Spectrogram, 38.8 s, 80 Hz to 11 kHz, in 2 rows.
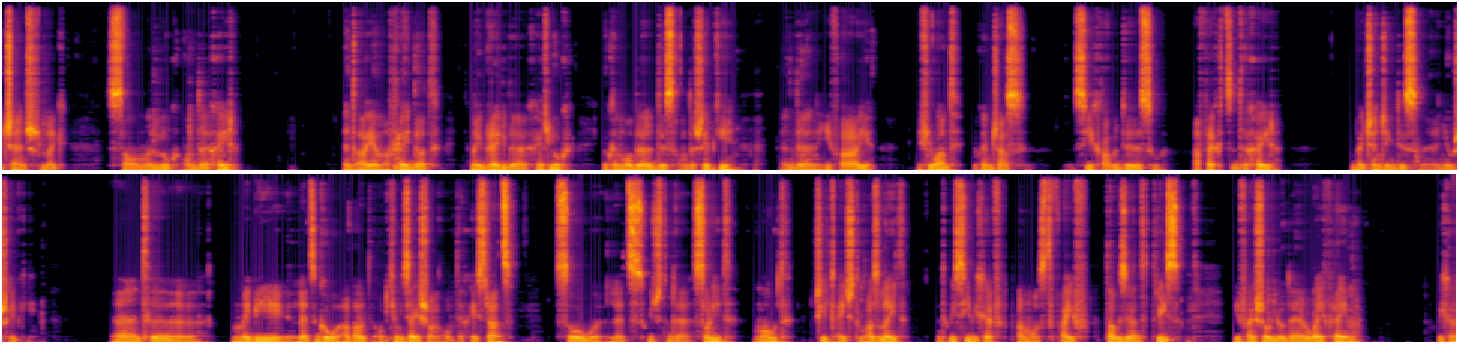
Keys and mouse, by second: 0.4 r, 1.0 click, 1.4 click, 1.9 r, 2.4 g, 3.4 click, 3.7 g, 4.4 click, 4.7 click, 5.1 g, 5.7 2, 5.9 click, 6.6 g, 7.4 click, 8.0-10.9 drag, 8.1 g, 8.9 g, 9.9 Tab, 10.4 alt+a, 11.4 click, 11.9 click, 12.4 alt+a, 13.6-28.1 drag, 25.3 right click, 28.1-30.9 middle drag, 30.6 shift+h, 36.1 alt+q, 36.8 alt+a.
